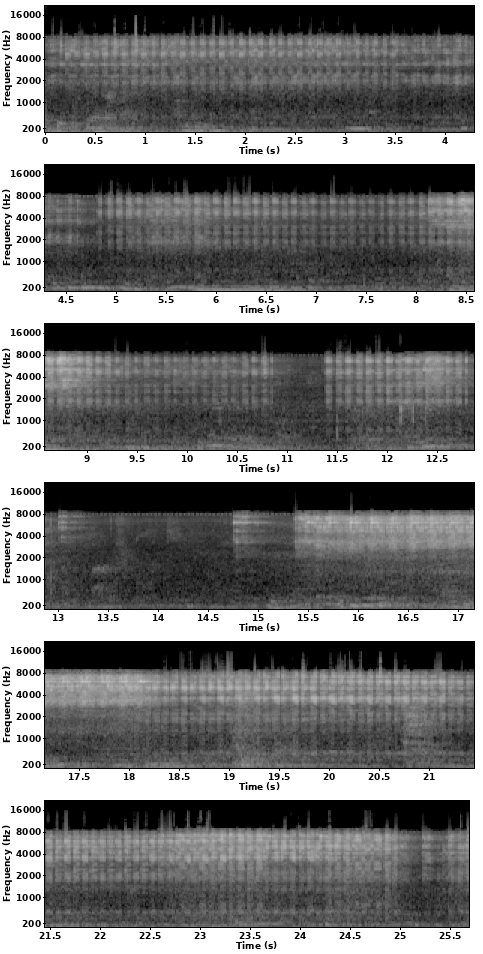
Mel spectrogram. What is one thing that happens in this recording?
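Metal funnels rasp steadily as sand is scraped out of them.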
